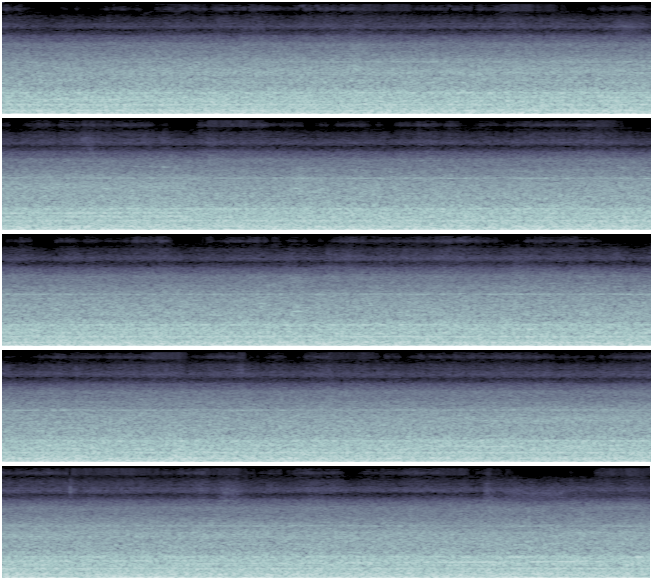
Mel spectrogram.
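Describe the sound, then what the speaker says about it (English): A NSW TrainLink Oscar passenger train rolls steadily along the rails toward Booragul with a continuous low rumble and a faint whine, and no one speaking. "this train is snaking its way towards Booragul"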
